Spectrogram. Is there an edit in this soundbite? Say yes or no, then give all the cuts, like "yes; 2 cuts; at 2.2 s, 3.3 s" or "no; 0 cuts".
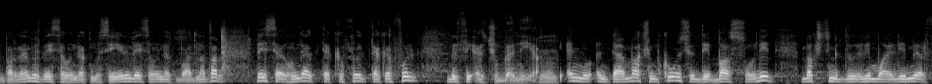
yes; 1 cut; at 5.6 s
